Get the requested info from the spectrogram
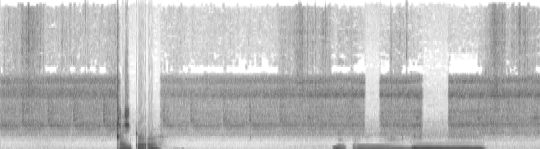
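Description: A woman's voice speaking a few short words and then holding a long drawn-out 'mm', over a steady high-pitched hiss that runs under it.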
